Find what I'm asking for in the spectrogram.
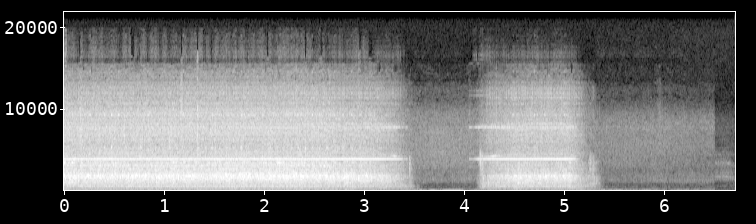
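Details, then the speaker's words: Vevor MX400/210 mini lathe after greasing and tensioner pulley improvements, belts back on: steady motor whine over belt hum, smooth and even with slight rhythm at a certain speed, no knocking; stable setup, no play, normal running. "this certainly is a far more stable setup it's not rocking still after much use it it doesn't have any play there is a bit of a a rhythm to it if you get at a certain speed"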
